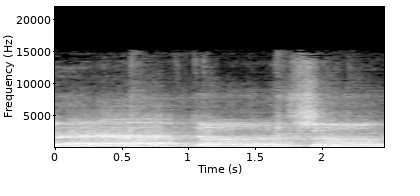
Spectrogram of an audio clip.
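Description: Live rock band playing, with electric guitars and bass under voices singing together, heard from the audience at a concert.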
